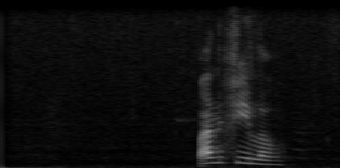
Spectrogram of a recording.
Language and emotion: Russian, neutral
